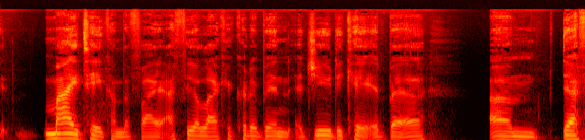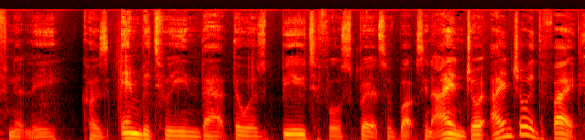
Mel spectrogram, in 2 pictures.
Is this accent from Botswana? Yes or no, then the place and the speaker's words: yes; Botswana; moved away; also born or lived in Ghana; I was actually born in Botswana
